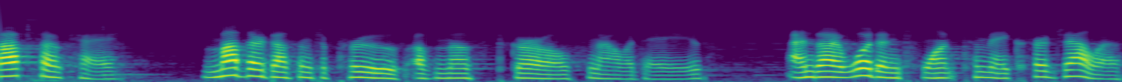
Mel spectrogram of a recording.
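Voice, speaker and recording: A woman adopts a put-on character voice, pitched high and paced fairly slowly. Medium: comedy sketch. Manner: soft-spoken, eerie.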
